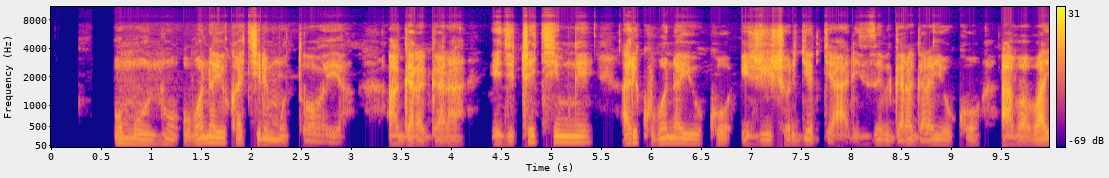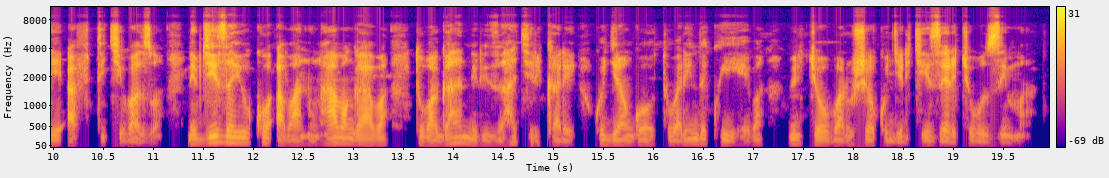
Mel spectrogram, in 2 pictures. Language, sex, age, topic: Kinyarwanda, male, 18-24, health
